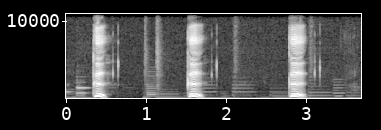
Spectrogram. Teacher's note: 그 그를 말하려면 혀가 안쪽으로 구부러지면서 목구멍을 막고 준비해야 해요. 이때 혀의 모양이 딱 기역 모양처럼 만들어지죠.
